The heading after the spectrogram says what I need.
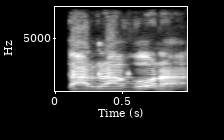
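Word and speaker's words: Tarragona: হ্যাঁ ত এর মত যেমন আমরা সেটাতে লিখি এটা কি হবে তরতিয়ানা না না তরতিয়া না এটা হবে কি তারাগোনা হ্যাঁ তারা গোনা তারা গোনা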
